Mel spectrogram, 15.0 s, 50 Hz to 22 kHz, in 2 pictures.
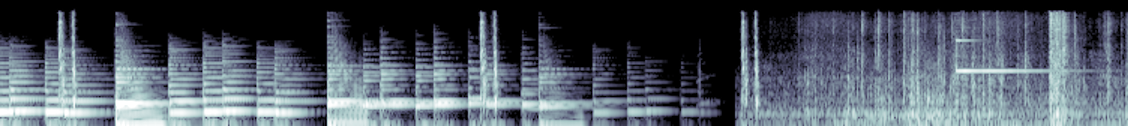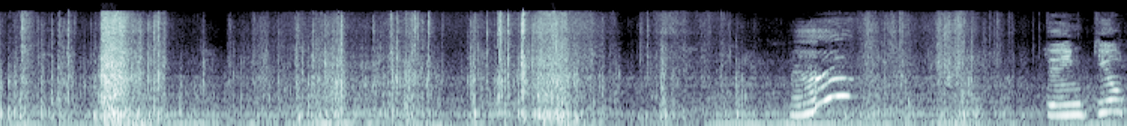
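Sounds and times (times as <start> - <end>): sharp clicks: 0.4 - 0.6, 3.2 - 3.4
packaging crinkling and rustling: 5.2 - 14.5.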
